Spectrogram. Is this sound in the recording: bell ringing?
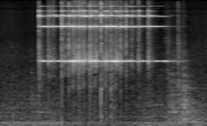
yes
